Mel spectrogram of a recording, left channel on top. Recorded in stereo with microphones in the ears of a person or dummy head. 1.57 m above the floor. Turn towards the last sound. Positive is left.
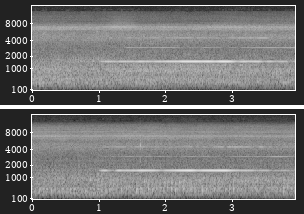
turn(degrees=-25)  # may be behind; listen again after turning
